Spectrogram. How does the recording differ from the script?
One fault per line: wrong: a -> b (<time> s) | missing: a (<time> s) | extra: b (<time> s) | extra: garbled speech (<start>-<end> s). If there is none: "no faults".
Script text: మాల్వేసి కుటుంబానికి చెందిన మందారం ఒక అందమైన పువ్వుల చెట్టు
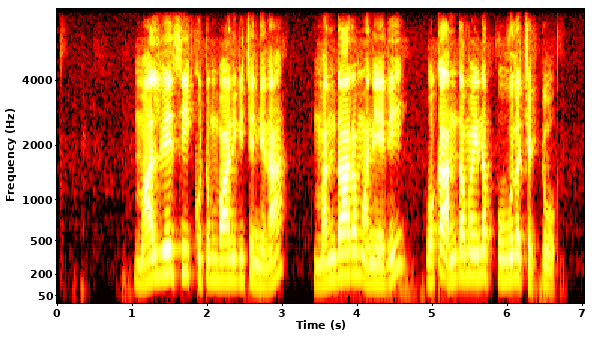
extra: అనేది (4.1 s)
